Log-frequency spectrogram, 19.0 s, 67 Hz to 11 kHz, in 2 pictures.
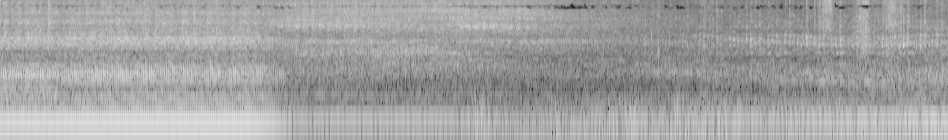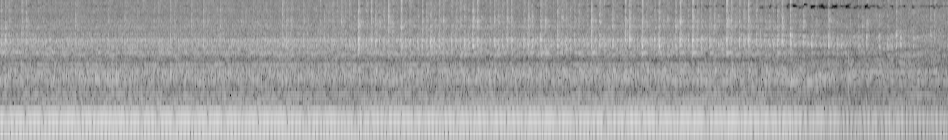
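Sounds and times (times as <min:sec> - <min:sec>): pickup engine idling: 0:00.0 - 0:18.9.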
